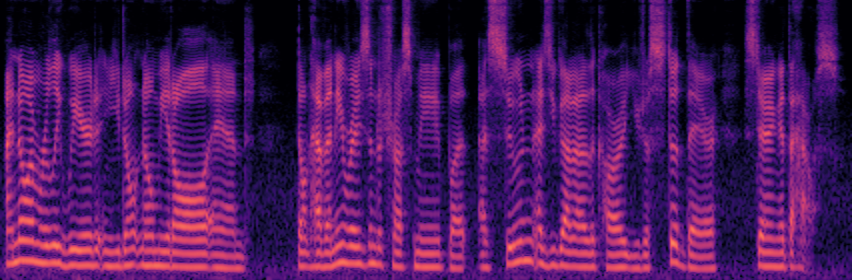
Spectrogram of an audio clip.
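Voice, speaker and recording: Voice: mid-range voice, a little fast, clear, resonant tone, natural voice. A woman playing an awkward, secretive, apologetic young local in an audio drama, hesitant and evasive.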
